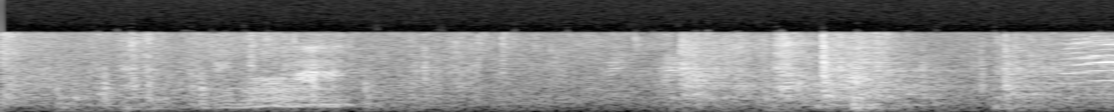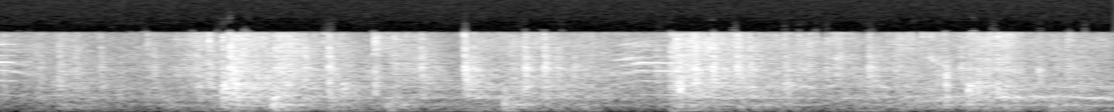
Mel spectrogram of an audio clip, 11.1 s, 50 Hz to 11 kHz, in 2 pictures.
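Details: Domestic cats offered for sale in 2011 give several arched, harmonic meows, rising then falling, with the clearest cry near the middle. Muffled voices and handling noise sit underneath.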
